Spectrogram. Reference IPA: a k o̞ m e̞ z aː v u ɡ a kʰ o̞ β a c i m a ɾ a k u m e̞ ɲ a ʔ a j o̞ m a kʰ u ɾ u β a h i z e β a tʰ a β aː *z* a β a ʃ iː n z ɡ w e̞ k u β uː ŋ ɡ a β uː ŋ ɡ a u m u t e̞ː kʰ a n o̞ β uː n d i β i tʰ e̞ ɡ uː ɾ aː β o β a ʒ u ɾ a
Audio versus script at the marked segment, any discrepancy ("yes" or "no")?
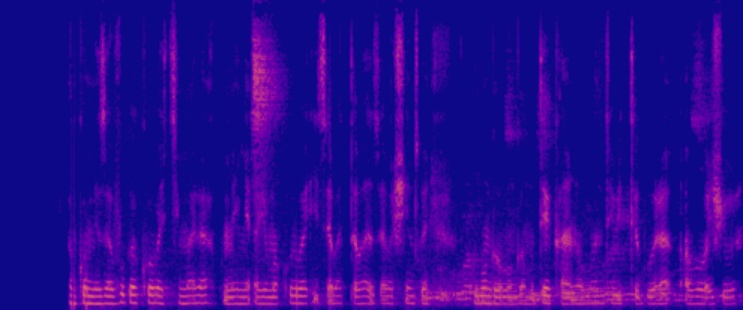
no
